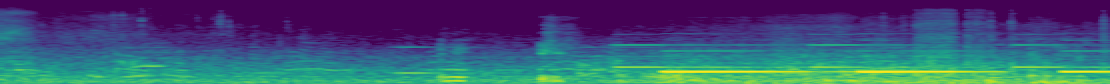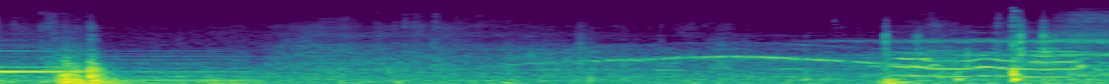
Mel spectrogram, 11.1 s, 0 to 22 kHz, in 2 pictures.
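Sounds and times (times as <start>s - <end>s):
train doors thumping shut: 3.0s - 6.3s
two-note door chime: 3.1s - 6.0s.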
